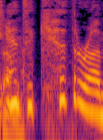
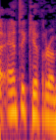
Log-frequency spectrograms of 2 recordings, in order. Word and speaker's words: Antikythera: Yeah, yeah, it all depends on which pronunciation you follow. But Antikythera seems to be fairly commonplace, so we're going to go ahead and use that one and probably switch off without even thinking about it.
